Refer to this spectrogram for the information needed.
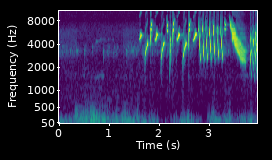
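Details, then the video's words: After a stretch of low rumbling noise, a European goldfinch bursts into rapid liquid twittering, a rattling trill and a descending buzzy slur; song styles given as sarfati, guezrati and tsersir. "صوت طائر الحسون نار 🔥🔥🔥 ( سرفاتي, ڨزراتي,ت سرسير )"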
